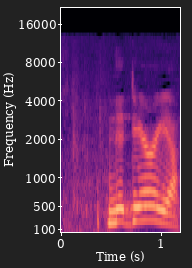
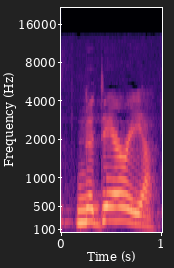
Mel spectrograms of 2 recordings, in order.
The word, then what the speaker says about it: Cnidaria: This is Cnidaria. So when a C is in front of an N, just like a K in front of an N, you don't say it.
